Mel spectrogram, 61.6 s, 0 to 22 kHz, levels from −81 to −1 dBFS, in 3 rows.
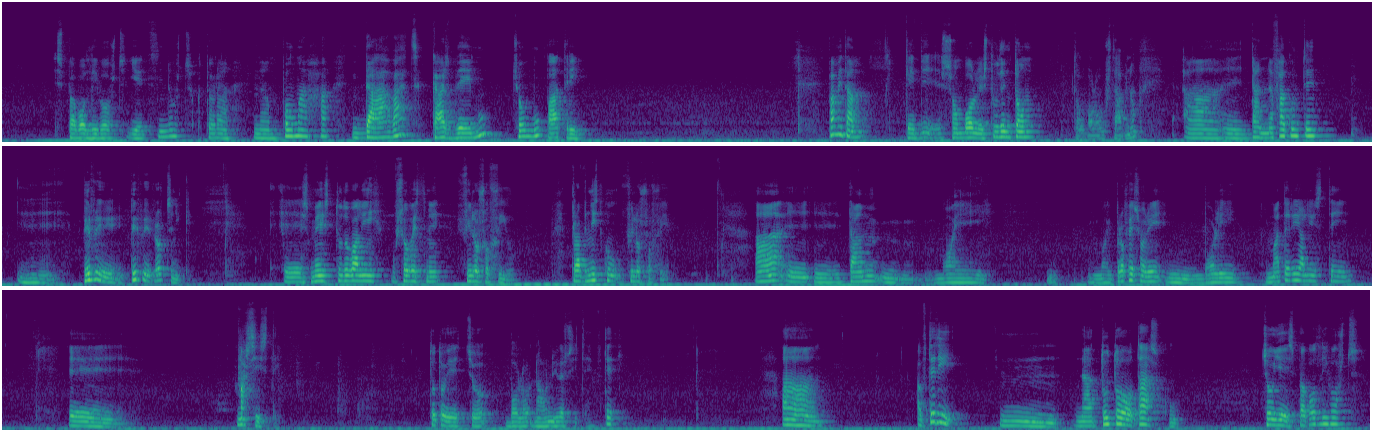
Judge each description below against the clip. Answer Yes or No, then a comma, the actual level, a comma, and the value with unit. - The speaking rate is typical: No, slow, 60 wpm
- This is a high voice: No, low, 120 Hz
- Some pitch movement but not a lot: No, wide, 8.5 semitones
